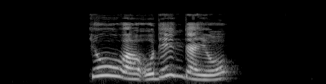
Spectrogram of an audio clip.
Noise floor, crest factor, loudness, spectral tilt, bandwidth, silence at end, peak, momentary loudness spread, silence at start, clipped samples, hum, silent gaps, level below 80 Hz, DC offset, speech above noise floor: -79 dBFS; 20 dB; -21 LUFS; -1.5 dB/octave; 11.5 kHz; 1 s; -4 dBFS; 10 LU; 0.9 s; under 0.1%; none; none; -76 dBFS; under 0.1%; 58 dB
